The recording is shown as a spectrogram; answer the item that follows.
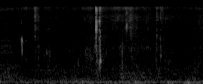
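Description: A quiet pause holding a few short, faint clicks and crackles, the clearest about a second in.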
